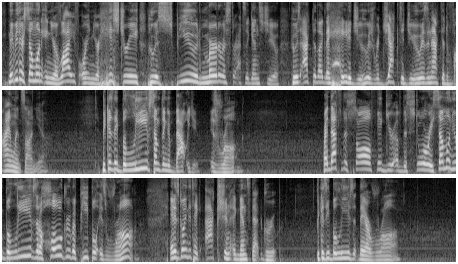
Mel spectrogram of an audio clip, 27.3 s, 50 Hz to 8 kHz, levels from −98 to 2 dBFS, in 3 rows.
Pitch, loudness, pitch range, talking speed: 185 Hz, -21 LUFS, 155-215 Hz, 170 wpm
